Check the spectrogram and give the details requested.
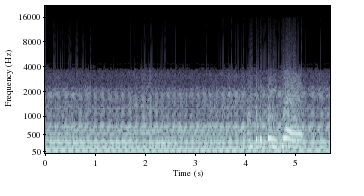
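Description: Motorcycle engine running at steady revs while climbing a hill, with a short spoken exclamation about four seconds in.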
